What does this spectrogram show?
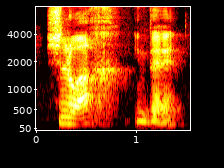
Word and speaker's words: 실로암: 실로암의 히브리어식 발음은 실로아흐인데 이는 보냄을 받다라는 의미를 갖습니다. 즉 기온샘에서 보내진 물이 바로 실로암인 것입니다.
